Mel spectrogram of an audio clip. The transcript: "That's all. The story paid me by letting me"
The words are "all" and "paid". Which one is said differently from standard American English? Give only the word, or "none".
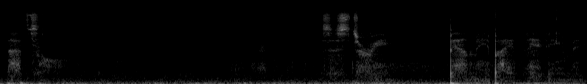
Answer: paid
